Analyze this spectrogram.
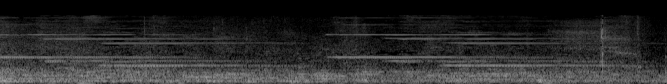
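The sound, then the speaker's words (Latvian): Electric bell in a parliament chamber, rung to summon members to a vote: a sustained, steady metallic ring with a couple of short breaks, heard alone without talk. “Lūdzu zvanu.”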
